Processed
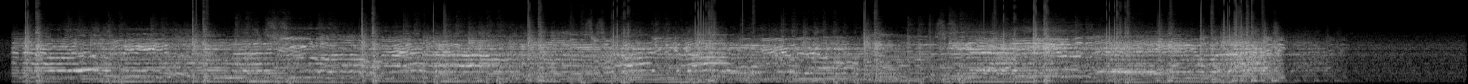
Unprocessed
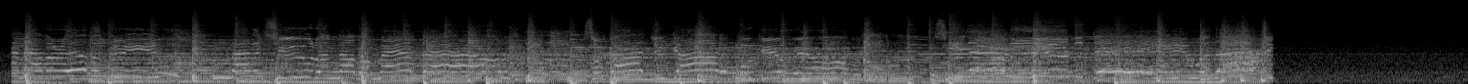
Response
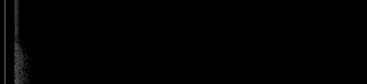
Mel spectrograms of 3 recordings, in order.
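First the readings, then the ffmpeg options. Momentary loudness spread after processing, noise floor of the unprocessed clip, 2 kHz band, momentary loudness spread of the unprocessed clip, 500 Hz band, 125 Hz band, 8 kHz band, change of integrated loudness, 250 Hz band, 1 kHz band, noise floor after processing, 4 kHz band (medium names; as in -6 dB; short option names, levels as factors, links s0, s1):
6 LU, -52 dBFS, +13.0 dB, 4 LU, +2.0 dB, -7.0 dB, +9.0 dB, +7.0 dB, -5.0 dB, +6.5 dB, -46 dBFS, +12.0 dB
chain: -filter_complex "[0:a]acrusher=bits=9:mode=log:mix=0:aa=0.000001,highpass=f=830:p=1,aecho=1:1:627|1254:0.133|0.02,aeval=exprs='(mod(8.91*val(0)+1,2)-1)/8.91':c=same,equalizer=f=2500:t=o:w=1.3:g=13[s0];[1:a]atrim=start_sample=2205,afade=t=out:st=0.18:d=0.01,atrim=end_sample=8379[s1];[s0][s1]afir=irnorm=-1:irlink=0,volume=2"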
